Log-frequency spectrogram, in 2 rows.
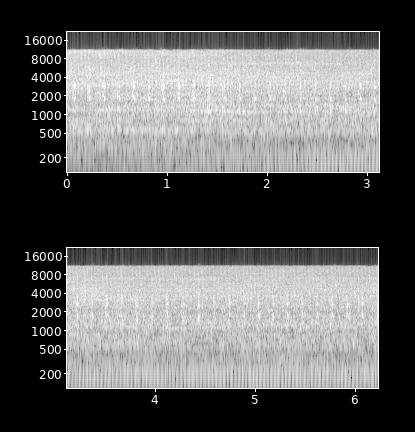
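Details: Lada Priora with 21126 engine idling: fairly regular tapping, roughly three knocks a second within the engine noise; knock at idle, source unclear.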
